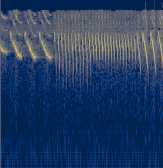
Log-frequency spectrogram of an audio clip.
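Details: Canary song: three loud descending whistled slurs, then a fast dry trill of rapid notes that slows into sweeping downward notes near the end.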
